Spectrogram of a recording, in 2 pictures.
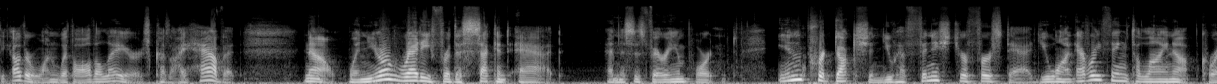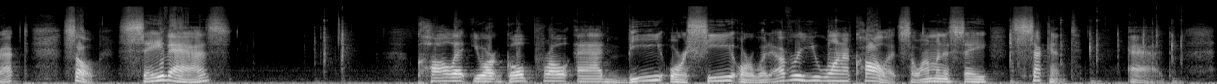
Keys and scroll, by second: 15.0 shift+super+s, 20.2 typing, 21.8-23.6 typing.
